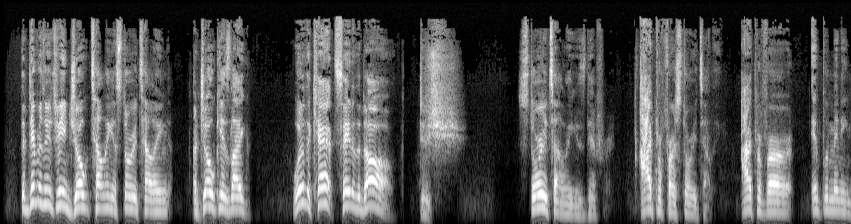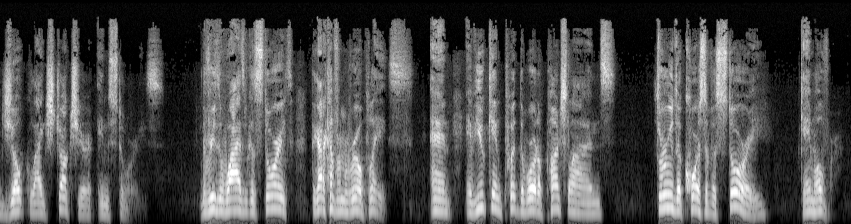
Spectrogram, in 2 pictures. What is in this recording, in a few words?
comedy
